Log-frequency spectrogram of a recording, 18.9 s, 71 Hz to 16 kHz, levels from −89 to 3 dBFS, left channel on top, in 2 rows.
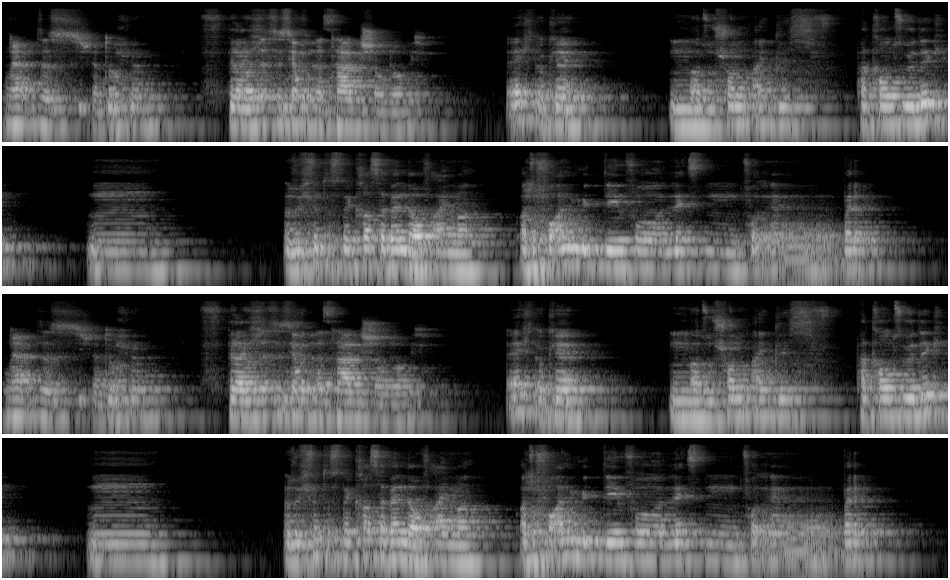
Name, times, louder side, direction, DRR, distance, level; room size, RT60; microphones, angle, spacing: voice 1, 0.0-1.2 2.4-4.2 5.5-5.7 14.6-14.9, left 1 dB, 30° left, 2 dB, 1.5 m, -33 dB
voice 2, 1.0-1.5 2.3-3.0 5.0-5.8 6.7-8.1 8.5-9.4 10.3-11.1 12.3-14.2 14.6-18.0, left 2 dB, 35° right, -1 dB, 2.4 m, -28 dB
15.0 x 5.3 x 7.9 m, 0.92 s
head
